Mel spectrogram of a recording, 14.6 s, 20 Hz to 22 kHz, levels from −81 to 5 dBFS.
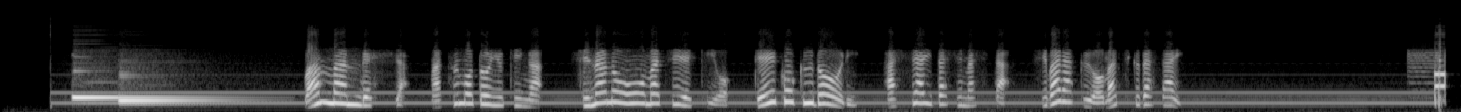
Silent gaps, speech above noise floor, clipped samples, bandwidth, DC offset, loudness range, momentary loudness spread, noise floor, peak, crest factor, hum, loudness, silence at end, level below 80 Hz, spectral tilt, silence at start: none; 32 dB; under 0.1%; 4.6 kHz; under 0.1%; 8 LU; 18 LU; -49 dBFS; 0 dBFS; 16 dB; none; -15 LUFS; 0.15 s; -66 dBFS; -5.5 dB/octave; 0.5 s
